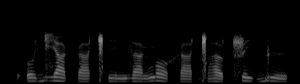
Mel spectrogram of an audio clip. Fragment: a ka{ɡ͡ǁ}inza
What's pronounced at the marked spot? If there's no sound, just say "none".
ǁʰ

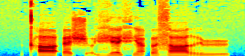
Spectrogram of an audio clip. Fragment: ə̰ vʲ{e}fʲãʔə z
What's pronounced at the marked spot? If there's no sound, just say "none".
ɛ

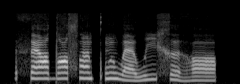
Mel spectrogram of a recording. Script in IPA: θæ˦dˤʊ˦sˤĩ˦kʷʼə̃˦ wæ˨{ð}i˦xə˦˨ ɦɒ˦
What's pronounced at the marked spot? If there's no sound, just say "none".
w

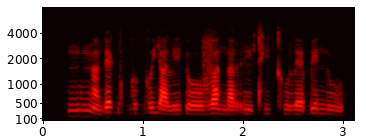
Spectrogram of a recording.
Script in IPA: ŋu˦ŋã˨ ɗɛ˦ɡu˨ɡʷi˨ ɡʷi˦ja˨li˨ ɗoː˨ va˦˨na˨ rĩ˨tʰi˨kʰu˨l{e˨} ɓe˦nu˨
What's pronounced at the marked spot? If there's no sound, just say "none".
ɛ˨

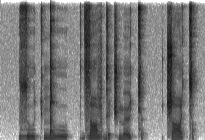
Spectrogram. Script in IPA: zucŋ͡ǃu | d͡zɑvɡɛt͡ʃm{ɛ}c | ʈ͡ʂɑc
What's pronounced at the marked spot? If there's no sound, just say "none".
œ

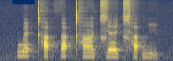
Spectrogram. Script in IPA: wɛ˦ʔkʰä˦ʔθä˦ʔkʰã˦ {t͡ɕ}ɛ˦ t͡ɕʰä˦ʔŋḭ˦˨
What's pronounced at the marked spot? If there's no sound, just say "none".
t͡ɕ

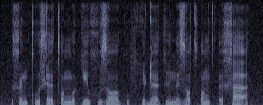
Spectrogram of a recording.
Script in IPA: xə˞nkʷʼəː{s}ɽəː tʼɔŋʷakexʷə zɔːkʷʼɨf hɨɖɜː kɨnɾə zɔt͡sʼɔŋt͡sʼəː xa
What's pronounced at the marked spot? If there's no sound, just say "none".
s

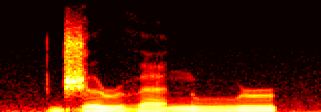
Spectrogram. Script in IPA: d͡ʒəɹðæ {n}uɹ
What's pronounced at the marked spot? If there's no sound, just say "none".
n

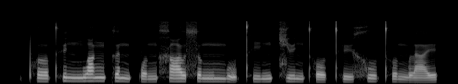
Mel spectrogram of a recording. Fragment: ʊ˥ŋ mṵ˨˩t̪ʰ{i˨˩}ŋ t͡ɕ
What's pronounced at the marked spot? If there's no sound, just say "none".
i˧˥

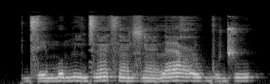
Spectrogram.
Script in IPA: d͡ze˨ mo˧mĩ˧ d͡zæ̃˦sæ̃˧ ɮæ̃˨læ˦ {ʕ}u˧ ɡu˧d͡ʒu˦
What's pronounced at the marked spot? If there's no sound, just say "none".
ʕ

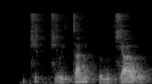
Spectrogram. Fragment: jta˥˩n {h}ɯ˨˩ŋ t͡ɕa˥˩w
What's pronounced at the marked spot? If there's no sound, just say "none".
h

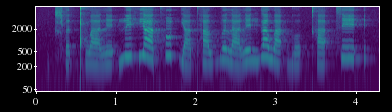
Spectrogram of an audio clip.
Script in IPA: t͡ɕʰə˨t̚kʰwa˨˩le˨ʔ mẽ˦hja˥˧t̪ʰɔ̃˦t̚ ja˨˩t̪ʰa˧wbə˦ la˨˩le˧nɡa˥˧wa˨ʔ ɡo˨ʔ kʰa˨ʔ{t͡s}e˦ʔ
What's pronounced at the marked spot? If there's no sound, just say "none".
t͡s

